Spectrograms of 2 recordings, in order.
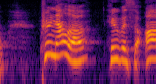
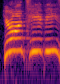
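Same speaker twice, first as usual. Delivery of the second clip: much higher, loud excited scream; 13 semitones higher, 7 dB louder than usual. A narrator's reading. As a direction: shriek the news at full volume.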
